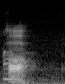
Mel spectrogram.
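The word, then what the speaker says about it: あ: It's pronounced ah. It's a short vowel.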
